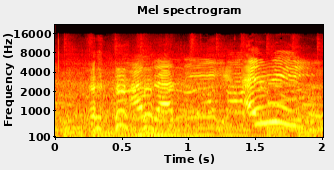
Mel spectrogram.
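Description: Children's voices chattering in a crowd, over steady background music.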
